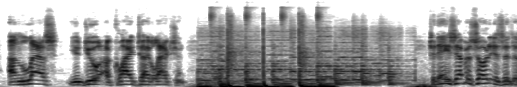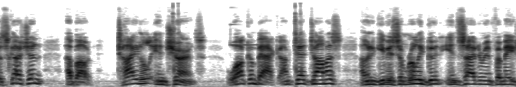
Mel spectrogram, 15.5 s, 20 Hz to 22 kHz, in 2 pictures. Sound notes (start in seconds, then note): 2.9 upbeat music; 6.9 graphic whooshes; 11.2 bell rings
